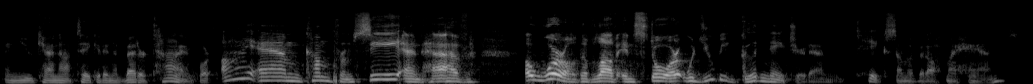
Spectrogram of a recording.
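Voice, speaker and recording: A man acts out a rakish sea captain in a period stage comedy. He is boisterous and flirtatious, with a husky, bright voice that leaps up and down and takes its time over each teasing phrase. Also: medium pitch, very animated. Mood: seductive. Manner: theatrical, swaggering delivery with hesitant teasing pauses. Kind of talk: Restoration comedy stage acting.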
